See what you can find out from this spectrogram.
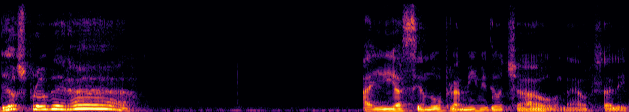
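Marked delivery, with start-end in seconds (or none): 0.0-1.3 acted-out very high shouted call. Retelling how a man on the street called out: imitating a man shouting. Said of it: "o cara gritou assim".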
